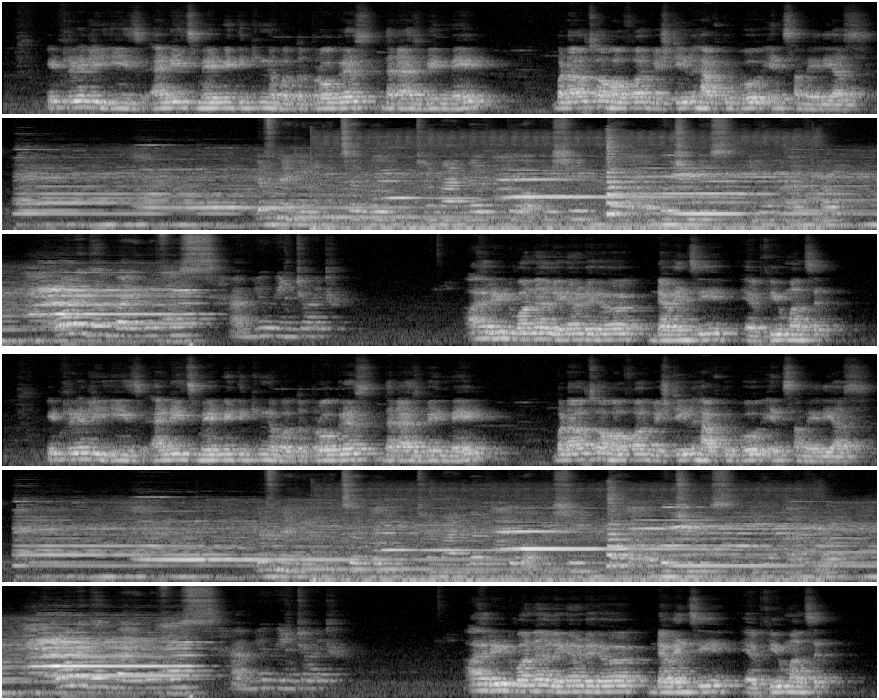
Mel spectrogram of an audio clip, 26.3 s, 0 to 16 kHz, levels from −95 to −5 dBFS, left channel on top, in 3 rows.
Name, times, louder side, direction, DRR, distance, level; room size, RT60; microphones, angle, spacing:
voice 1, 0.4-4.8 5.5-8.6 22.1-25.7, right 1 dB, 5° right, -7 dB, 0.8 m, -27 dB
sound 1, 8.9-19.4, right 5 dB, 85° right, 0.7 m, -25 dB
voice 2, 11.3-17.2 18.0-20.8, left 1 dB, 55° left, -3 dB, 0.9 m, -32 dB
Vehicle horn car horn honking, 11.8-17.0, left 2 dB, 75° left, 0.5 m, -34 dB
2.7 x 2.0 x 2.6 m, 0.70 s
head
